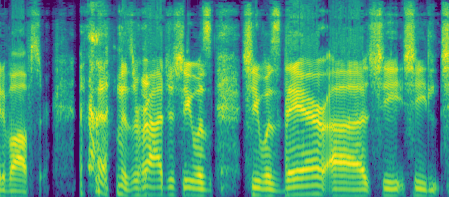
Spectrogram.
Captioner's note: laughter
